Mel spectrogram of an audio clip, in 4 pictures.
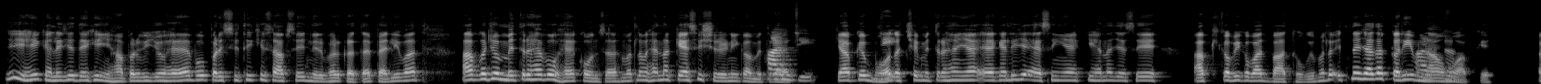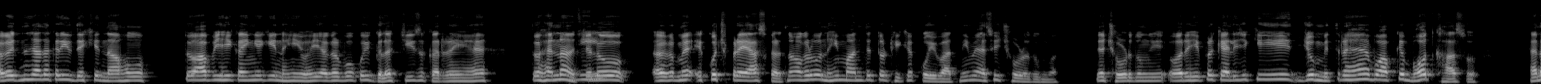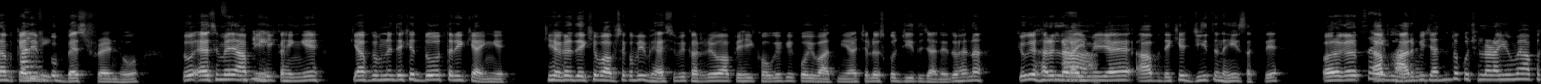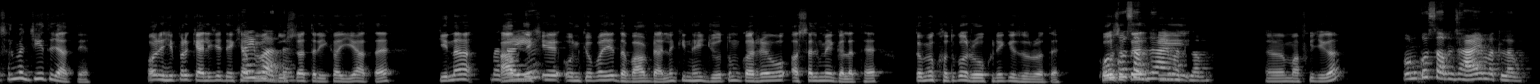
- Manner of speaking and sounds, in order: in English: "बेस्ट फ्रेंड"
- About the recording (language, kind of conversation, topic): Hindi, podcast, खुशी और सफलता में तुम किसे प्राथमिकता देते हो?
